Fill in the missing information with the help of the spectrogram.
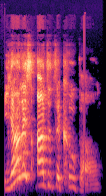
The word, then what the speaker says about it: Giannis Antetokounmpo: But I wanted to talk about the All-Star game because Giannis Antetokounmpo, and I said his name right, is a terrible GM, and his reasoning for not drafting James Harden backfired.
